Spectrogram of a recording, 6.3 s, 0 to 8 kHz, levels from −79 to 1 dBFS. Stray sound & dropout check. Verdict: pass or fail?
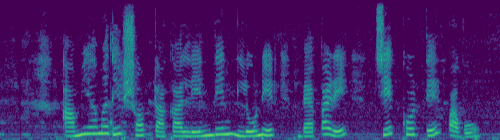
pass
